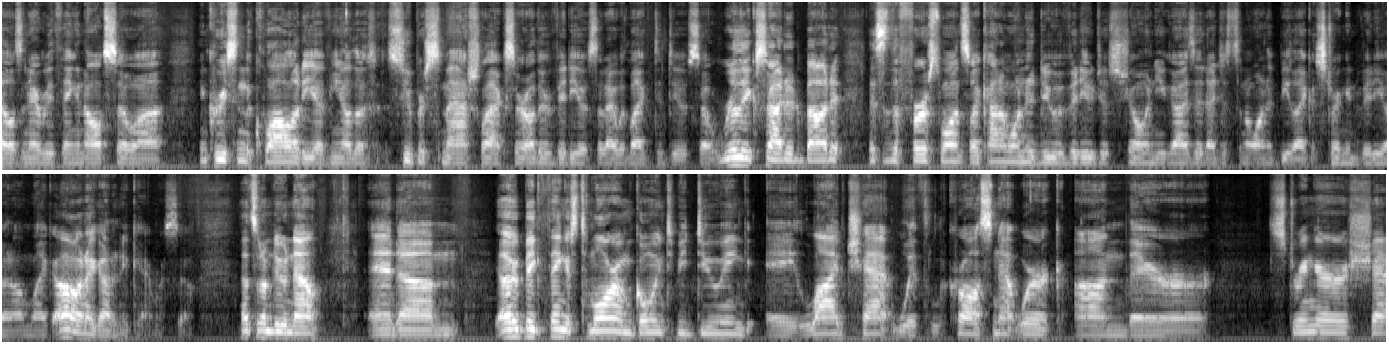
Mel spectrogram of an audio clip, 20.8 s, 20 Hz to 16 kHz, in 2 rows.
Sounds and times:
Speech: 0.0 - 20.7.

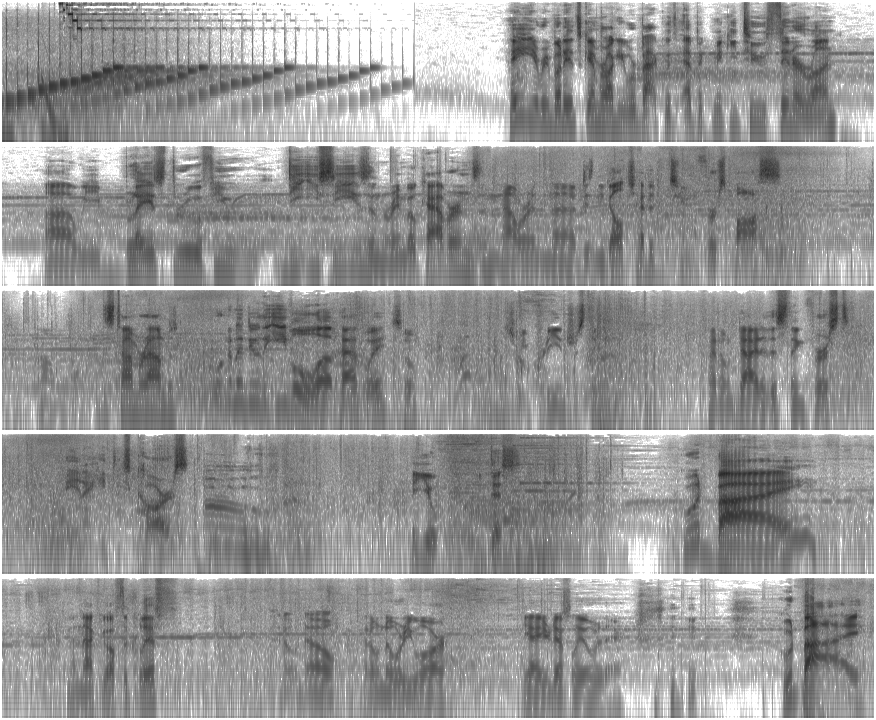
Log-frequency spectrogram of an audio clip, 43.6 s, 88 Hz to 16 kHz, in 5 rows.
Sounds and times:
Music: 0.0 - 4.2, 5.9 - 21.0, 31.9 - 43.6
Speech: 5.1 - 8.4, 9.2 - 16.5, 17.8 - 21.6, 33.0 - 34.3, 42.7 - 43.5.

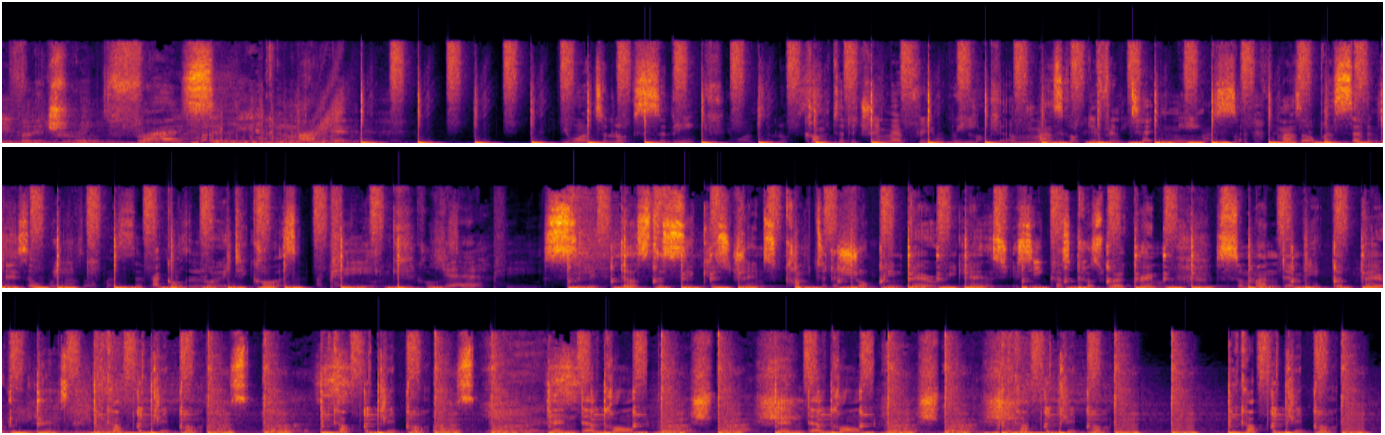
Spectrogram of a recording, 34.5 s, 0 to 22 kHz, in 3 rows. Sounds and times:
Music: 2.6 - 15.2, 16.1 - 34.5.

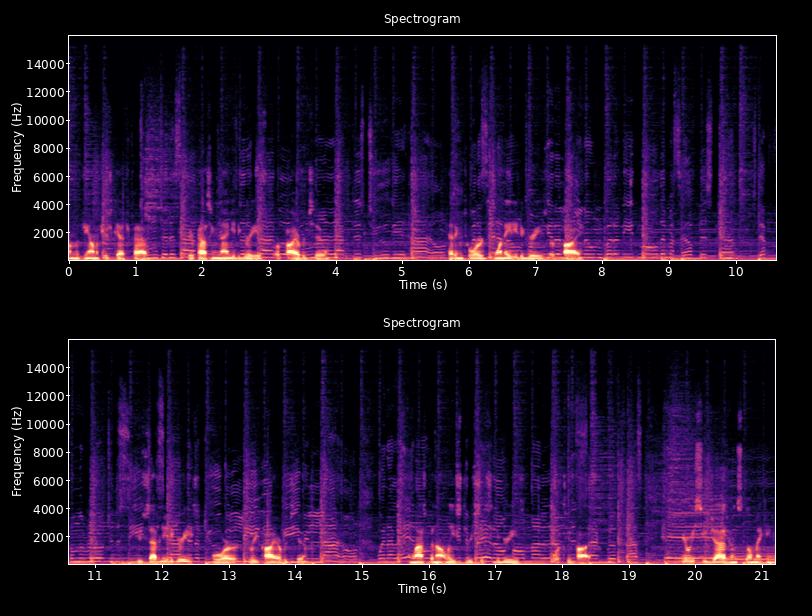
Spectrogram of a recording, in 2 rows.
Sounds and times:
Speech: 0.0 - 4.0, 5.7 - 7.8, 11.5 - 14.3, 15.7 - 18.5, 19.6 - 21.1
Music: 0.0 - 21.1.

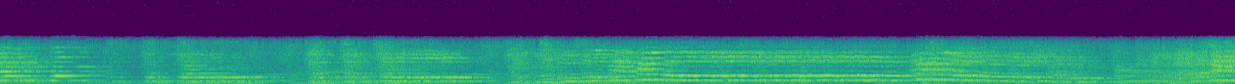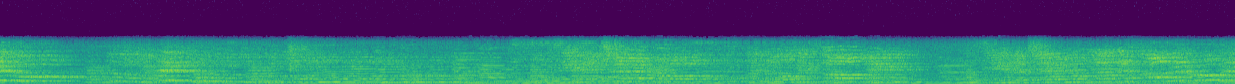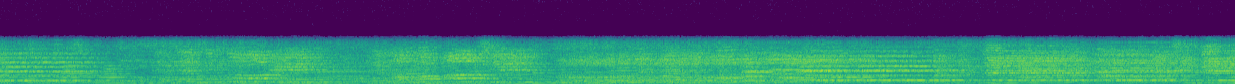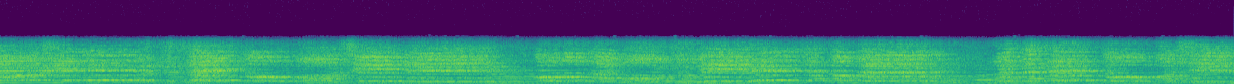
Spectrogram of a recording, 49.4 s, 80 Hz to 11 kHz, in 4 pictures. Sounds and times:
Choir: 0.0 - 49.3.

